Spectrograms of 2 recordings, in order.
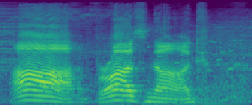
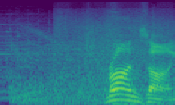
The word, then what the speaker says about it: Bronzong: Brosnog. That wonderful coin thing that we love so much. You mean Bronzong? Bronzong, yeah, that's how you pronounce it.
